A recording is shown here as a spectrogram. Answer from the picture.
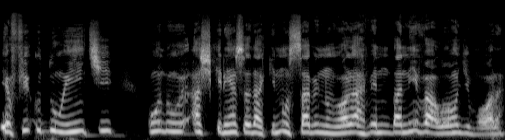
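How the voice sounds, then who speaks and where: On a very clean recording with a silent background and a dry, close sound with no echo, a man talks at a fairly quick pace with an extremely high pitch and ordinary pitch variation. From Brazil, Bahia (Salvador). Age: 60s. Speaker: local resident. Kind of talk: interview.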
